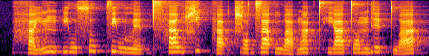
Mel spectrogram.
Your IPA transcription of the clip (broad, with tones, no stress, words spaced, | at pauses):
ha˨˩jĩ˥˧ŋ pju˧su˦p̚ sju˥˧le˨p̚ t͡sʰa˦w ɕi˦k̚ha˨ʔt͡ɕɔ˧ d͡za˦ʔŋwa˨˩bã˦k̚ t̪ʰja˧t̪ɔ˧mɡe˦ʔ t̪wa˨˦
